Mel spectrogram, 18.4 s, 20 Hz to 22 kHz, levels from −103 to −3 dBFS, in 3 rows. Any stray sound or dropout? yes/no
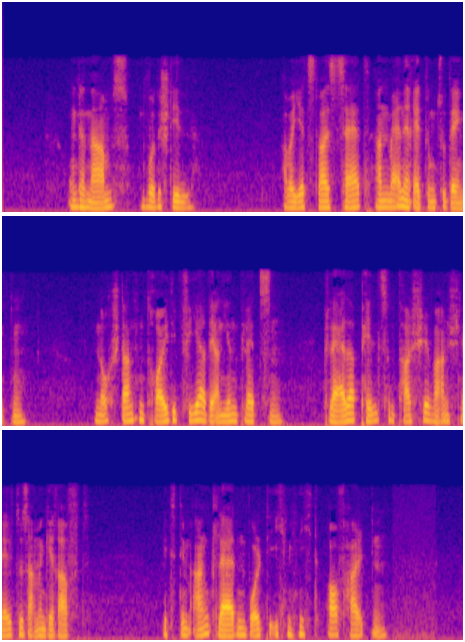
no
